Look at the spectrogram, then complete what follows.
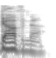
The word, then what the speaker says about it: Grosvenor: She can't even say Grosvenor. She doesn't know where that is. She probably never even lived there. I think you say it like governor.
